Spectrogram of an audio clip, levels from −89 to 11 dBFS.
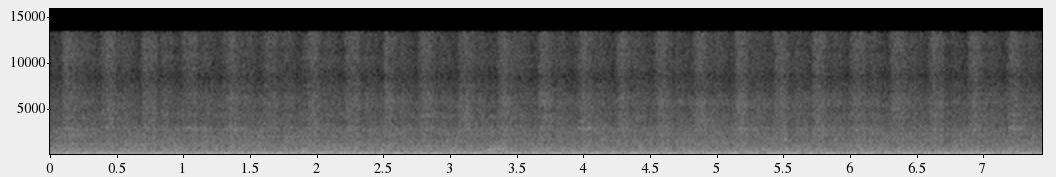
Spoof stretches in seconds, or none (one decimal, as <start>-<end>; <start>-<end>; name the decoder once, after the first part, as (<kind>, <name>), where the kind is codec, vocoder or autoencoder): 5.1-5.7 (codec, SNAC)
